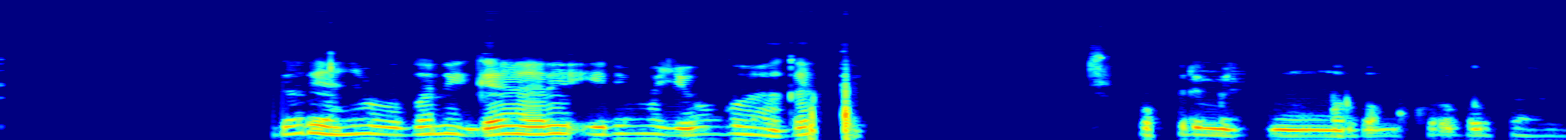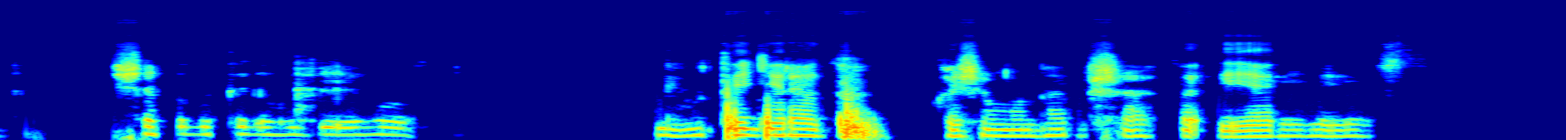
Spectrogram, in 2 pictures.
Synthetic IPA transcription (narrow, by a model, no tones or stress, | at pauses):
iɡaɾijaɲuuβuɡoniɡaɾeʔiɾimujuuŋɡuhaɡati | ukuɾimuɾɡwamukuɾuɡuɾɡwaːnda | iʃakoɡute̞ɡahuɟijeɦo̞ːse̥ | nihutʰe̞ɟe̞ɾaɡaukaʒemuːnhaɾuʃaːkaʔijaɾijejo̞ːse̥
